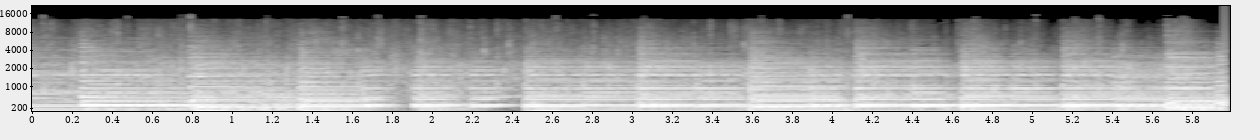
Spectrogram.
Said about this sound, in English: I love the way everybody's clapping along like it's a wedding. It's fantastic. No one's ever done it before.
